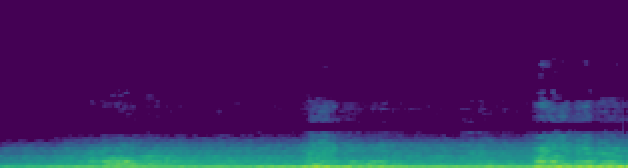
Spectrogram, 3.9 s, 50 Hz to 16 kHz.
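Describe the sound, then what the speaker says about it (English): A Triumph Bonneville T120 fitted with Vance Hines twin pea shooter exhaust pipes gives a throaty, pulsing low drone that swells in two louder bursts, heard up close while riding. "It does sound really nice, that exhaust system."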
